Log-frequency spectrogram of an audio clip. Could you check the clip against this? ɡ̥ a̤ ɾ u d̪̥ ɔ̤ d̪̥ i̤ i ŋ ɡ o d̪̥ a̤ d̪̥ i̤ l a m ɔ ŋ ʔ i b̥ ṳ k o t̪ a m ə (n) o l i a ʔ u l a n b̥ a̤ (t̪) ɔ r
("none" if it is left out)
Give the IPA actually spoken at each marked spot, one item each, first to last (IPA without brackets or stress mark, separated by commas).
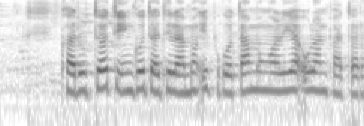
ŋ, t̪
